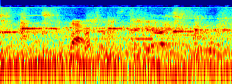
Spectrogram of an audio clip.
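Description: Passengers talking inside a moving city bus, over background music and the vehicle's steady low hum.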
